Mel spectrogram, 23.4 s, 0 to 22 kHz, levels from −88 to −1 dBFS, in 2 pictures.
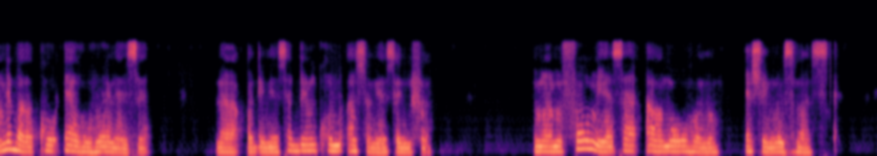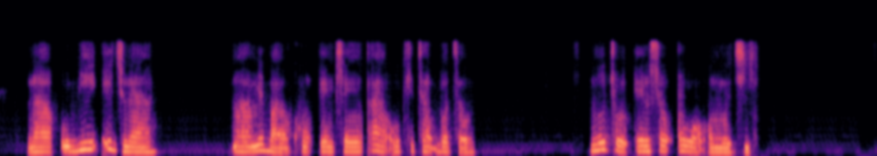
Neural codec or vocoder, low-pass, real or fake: codec, 16 kHz, 1 kbps, FreqCodec, smaller model; 7.2 kHz; fake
